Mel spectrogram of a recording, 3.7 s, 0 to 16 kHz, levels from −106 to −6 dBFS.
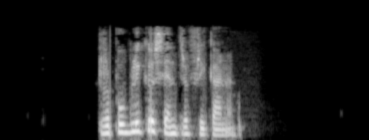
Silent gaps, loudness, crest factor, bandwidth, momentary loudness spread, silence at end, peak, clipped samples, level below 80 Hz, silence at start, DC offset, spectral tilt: none; -19 LUFS; 18 dB; 8 kHz; 11 LU; 1.3 s; -4 dBFS; under 0.1%; -58 dBFS; 1 s; under 0.1%; -5 dB/octave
